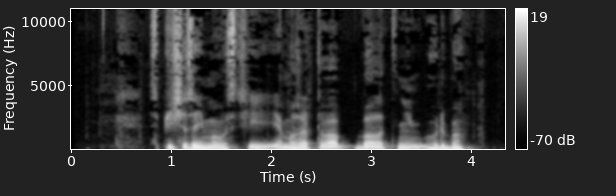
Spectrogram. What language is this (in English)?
Czech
